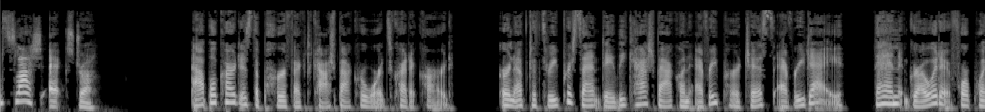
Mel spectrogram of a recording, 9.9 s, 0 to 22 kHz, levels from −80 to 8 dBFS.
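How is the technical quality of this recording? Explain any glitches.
The technical quality of this recording is sound, with no glitches to explain.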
